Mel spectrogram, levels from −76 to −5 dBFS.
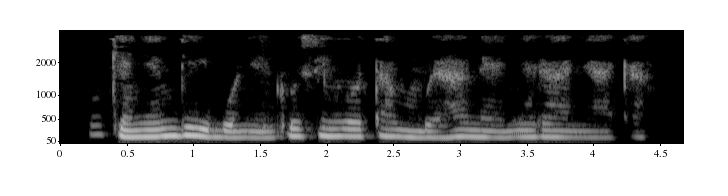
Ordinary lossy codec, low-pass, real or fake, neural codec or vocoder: MP3, 24 kbps; 3.6 kHz; real; none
